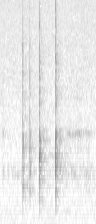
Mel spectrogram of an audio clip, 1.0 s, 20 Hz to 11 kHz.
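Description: Fingernails tap four times on an empty, hollow macaron box from a Toronto bakery. The taps are short and crisp, each with a hollow knock centered near 850 Hz that dies away almost at once.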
